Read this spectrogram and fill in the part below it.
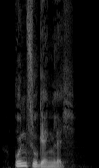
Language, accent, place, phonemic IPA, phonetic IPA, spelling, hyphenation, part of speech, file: German, Germany, Berlin, /ˈʊntsuˌɡɛŋlɪç/, [ˈʔʊntsuˌɡɛŋlɪç], unzugänglich, un‧zu‧gäng‧lich, adjective, De-unzugänglich.ogg
- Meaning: inaccessible, impenetrable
